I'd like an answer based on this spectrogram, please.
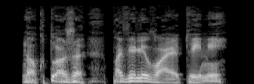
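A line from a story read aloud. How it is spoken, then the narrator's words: Hoarse question. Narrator (Russian): хрипло спросил Торин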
